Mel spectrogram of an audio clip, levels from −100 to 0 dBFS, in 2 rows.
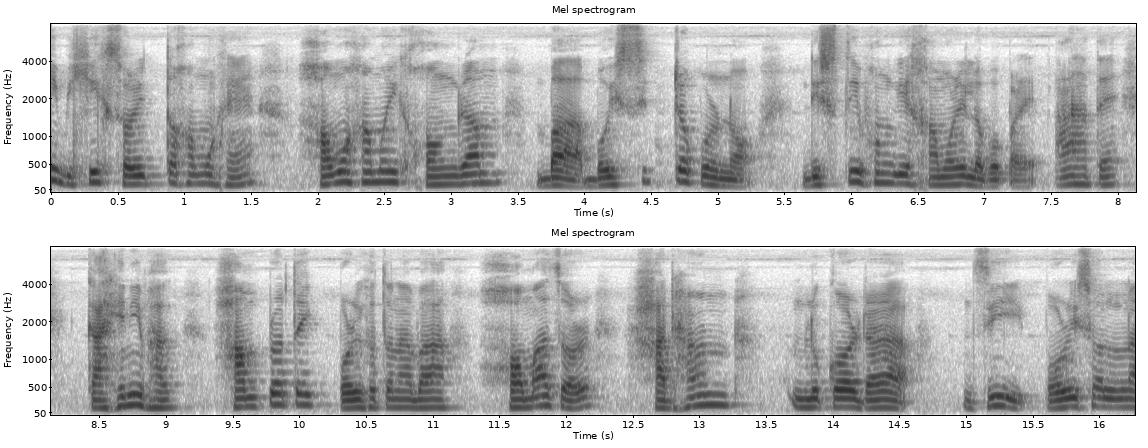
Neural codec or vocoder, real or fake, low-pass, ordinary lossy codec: none; real; none; none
